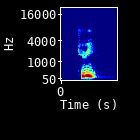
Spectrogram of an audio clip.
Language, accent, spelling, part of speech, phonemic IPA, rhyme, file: French, Canada, cuit, adjective / verb, /kɥi/, -ɥi, LL-Q150 (fra)-cuit.wav
- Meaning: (adjective) 1. cooked 2. sozzled, smashed (intoxicated by alcohol); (verb) 1. third-person singular present indicative of cuire 2. past participle of cuire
